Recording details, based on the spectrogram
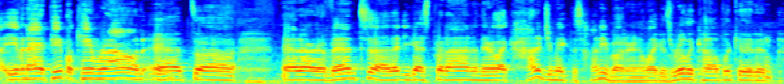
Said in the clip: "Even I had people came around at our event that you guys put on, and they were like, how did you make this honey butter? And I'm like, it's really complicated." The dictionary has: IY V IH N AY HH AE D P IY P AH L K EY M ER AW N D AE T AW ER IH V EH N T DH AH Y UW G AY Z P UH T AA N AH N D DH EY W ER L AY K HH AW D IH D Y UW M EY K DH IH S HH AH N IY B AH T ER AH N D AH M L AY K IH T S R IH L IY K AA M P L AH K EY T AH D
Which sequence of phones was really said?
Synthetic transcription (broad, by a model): IY V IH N AY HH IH D P IY P L K EY M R AW N D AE T AW ER IH V EH N T DH AH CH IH G AY Z P UH T N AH N DH EY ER L AY K HH AW D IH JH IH M EY K DH IH S HH AH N IY B AH T ER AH AH M L AY K IH T S R IH L IY K AA M P L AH K EY T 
